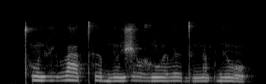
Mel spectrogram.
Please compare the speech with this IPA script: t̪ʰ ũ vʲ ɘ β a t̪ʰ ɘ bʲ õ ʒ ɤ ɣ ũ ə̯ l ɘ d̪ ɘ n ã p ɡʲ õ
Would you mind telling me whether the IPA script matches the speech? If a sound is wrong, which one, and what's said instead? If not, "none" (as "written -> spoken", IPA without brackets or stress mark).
none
